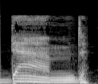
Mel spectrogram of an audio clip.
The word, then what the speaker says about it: damn: I'm just going to read some sentences in English now, and you're going to hear loads of words with a silent M.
